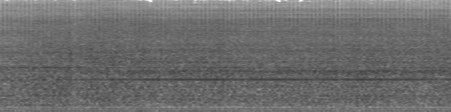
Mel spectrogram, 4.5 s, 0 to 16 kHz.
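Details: 24 V DC motor rated 1725 rpm, fed 48 V through a DIY IGBT PWM controller at maximum throttle: steady, even high whine with constant pitch; running smoothly at full speed, controller and capacitors stay cool.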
